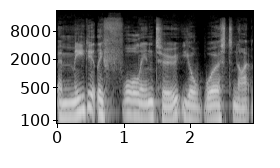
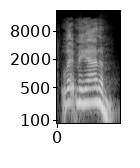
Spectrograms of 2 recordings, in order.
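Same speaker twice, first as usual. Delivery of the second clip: frantic cry; 12 semitones higher than usual. Retold or imitated. Shouting at his wife, sure intruders are in the house, frantic. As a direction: cry out, panicked, hunting for intruders. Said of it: "I go".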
